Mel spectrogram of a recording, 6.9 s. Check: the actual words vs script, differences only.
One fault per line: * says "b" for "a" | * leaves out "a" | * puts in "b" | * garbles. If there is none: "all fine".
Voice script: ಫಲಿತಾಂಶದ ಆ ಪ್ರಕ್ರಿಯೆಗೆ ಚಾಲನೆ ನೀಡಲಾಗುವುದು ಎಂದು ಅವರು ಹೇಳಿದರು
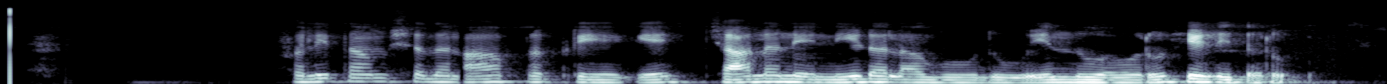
all fine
